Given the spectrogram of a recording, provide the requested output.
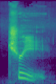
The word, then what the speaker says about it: three: things get garbled so the th sound and also V's they don't transmit well over the airwaves that sound kind of gets lost so that's why three becomes Tre four kind of is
